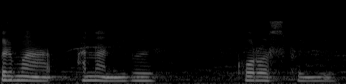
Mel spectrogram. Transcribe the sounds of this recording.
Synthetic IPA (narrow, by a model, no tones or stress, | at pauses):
bɯɾmapʰananibɯ | kʰɔɾɔspʰɯjɯ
